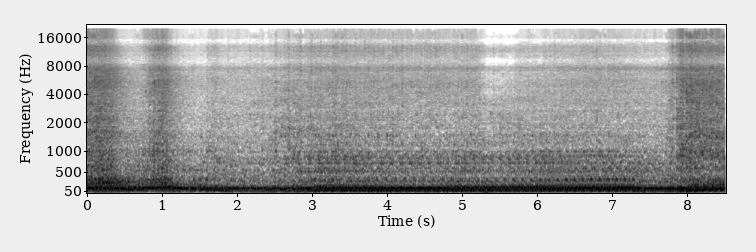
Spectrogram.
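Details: Project truck with LS swap on a lift after transmission fluid was added; deep V8 rumble that stumbles and won't build cleanly on throttle, from a couple of big vacuum leaks plus no mass airflow sensor fitted.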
